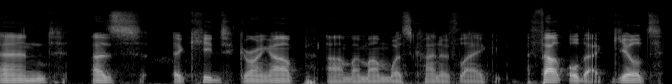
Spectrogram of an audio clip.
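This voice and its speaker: Speaking very slowly, a man with a South African accent uses a very deep, low voice and monotone, flat intonation. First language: Afrikaans. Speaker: meditation teacher. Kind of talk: casual interview chat. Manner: hesitant, filler-heavy.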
